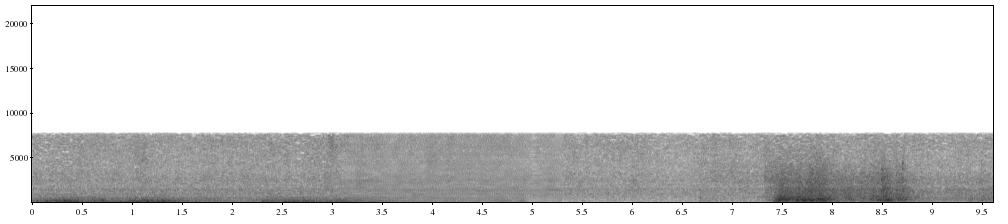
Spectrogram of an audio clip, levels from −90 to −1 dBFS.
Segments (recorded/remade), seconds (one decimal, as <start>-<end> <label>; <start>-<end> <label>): 0.0-3.1 recorded; 3.1-5.3 remade; 5.3-9.6 recorded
